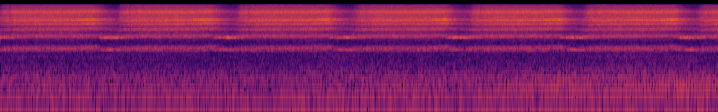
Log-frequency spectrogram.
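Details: Cicada singing: a steady, shrill, high-pitched buzzing drone with layered bands of tone, briefly dipping in loudness about once every second in a regular pulse, with no other clear sounds.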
